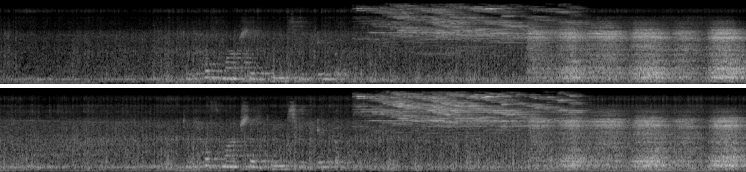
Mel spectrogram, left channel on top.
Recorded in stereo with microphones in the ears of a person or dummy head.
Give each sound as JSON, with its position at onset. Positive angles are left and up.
{"t": 1.8, "sound": "a woman speaking", "side_deg": -5, "distance_m": 3.0}
{"t": 3.5, "sound": "a chime", "side_deg": -10, "distance_m": 3.5}
{"t": 5.3, "sound": "breathing", "side_deg": 90, "distance_m": 5.5}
